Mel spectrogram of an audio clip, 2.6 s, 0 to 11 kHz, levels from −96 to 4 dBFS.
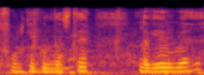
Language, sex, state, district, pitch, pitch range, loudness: Hindi, male, Jharkhand, Ranchi, 170 Hz, 160-180 Hz, -14 LUFS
